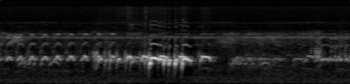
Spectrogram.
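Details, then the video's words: A local zebra dove gives its rapid, loud, clear song, used to coax other doves into singing. A fast run of short coos builds into a louder burbling trill, then softer rolling notes follow. "PERKUTUT LOKAL GACOR Nada cepat Suara keras kristal Bikin cepat bunyi ( Pancingan Burung Anggungan)"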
